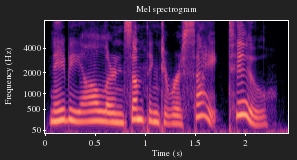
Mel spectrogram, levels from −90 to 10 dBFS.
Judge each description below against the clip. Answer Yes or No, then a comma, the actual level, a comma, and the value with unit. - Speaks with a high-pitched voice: Yes, high, 225 Hz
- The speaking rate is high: No, average, 195 wpm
